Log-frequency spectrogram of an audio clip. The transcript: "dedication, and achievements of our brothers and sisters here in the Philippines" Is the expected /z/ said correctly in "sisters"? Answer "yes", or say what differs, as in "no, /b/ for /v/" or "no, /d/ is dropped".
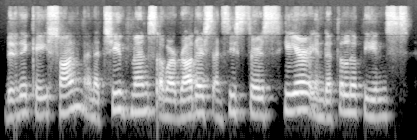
no, /s/ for /z/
